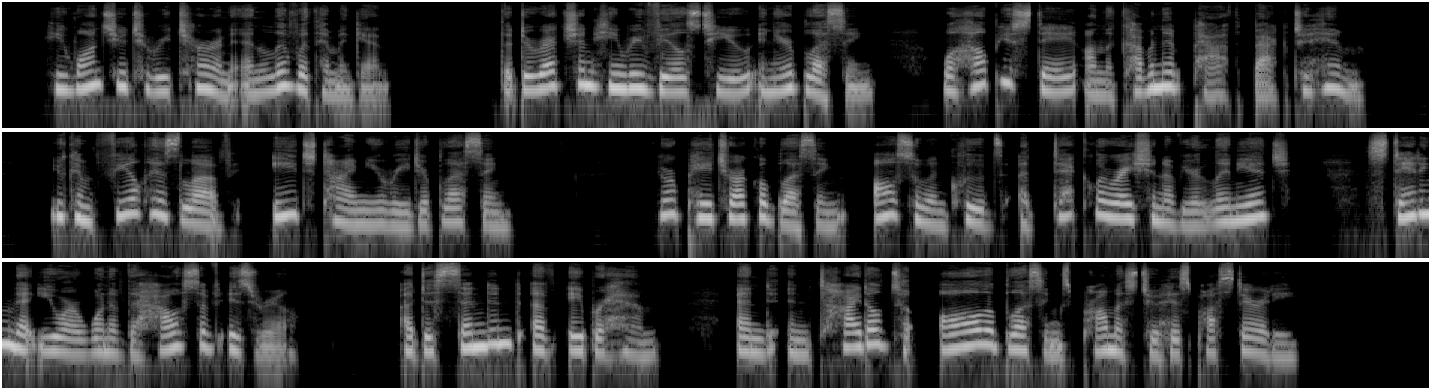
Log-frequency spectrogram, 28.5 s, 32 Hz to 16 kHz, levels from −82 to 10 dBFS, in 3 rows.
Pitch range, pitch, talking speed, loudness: 180-240 Hz, 205 Hz, 160 wpm, -24 LUFS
